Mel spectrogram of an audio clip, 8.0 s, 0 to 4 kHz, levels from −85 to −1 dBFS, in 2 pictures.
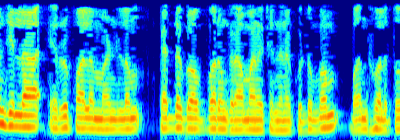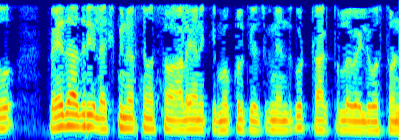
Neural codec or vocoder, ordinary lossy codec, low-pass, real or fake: none; none; 3.6 kHz; real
